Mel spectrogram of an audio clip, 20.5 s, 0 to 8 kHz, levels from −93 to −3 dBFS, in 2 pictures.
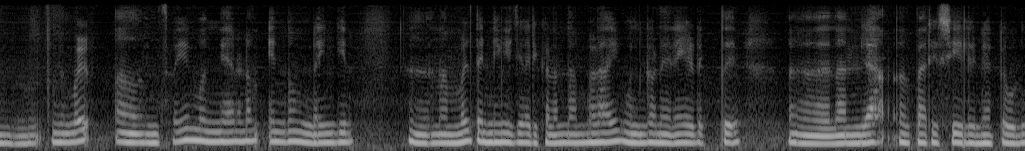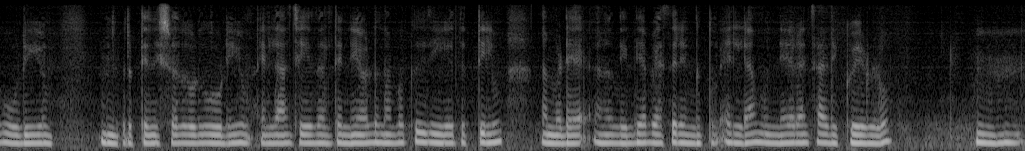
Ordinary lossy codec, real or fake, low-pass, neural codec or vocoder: none; fake; 7.2 kHz; codec, 16 kHz, 0.8 kbps, ZipCodec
